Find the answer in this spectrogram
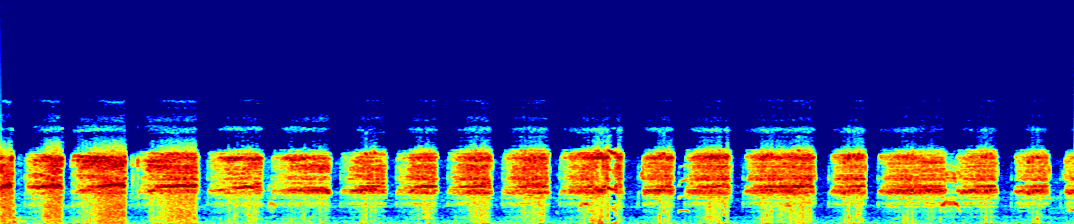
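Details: Nesting owls at night, male bringing a rat which the female eats quickly before settling on her eggs; a rapid series of about twenty rough, noisy screech bursts, roughly two per second, fairly steady.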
